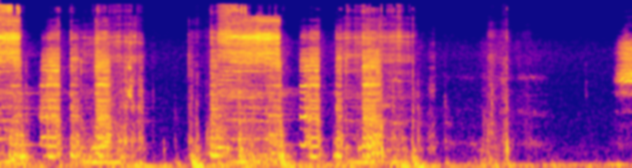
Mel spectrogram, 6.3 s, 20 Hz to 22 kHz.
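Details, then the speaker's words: Ford Focus 1.6 clutch pedal: repeated creaky squeaks with each stroke from dry pedal hinge/pivot, before spraying lubricant to fix. "all right guys i thought i'd um make a little video on uh how to fix a uh noisy clutch pedal um you should be able to hear this it's very uh very irritating"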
